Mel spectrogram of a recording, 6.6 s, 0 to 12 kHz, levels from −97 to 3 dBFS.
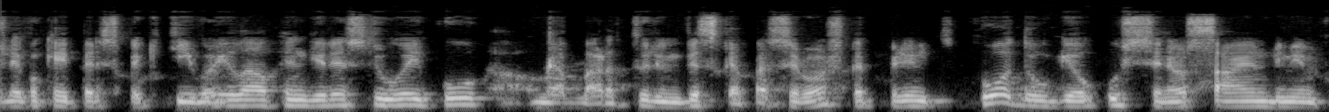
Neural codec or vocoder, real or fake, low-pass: codec, 24 kHz, 0.9 kbps, WavTokenizer, medium speech release version 2; fake; 10.8 kHz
